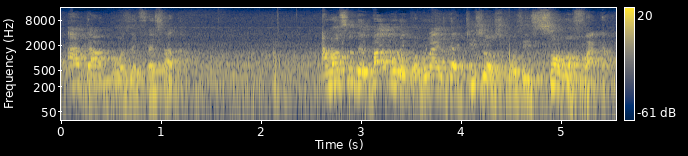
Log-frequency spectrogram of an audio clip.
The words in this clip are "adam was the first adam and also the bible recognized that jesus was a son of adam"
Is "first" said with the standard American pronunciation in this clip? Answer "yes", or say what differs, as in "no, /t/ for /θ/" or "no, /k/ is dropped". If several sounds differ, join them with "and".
no, /t/ is dropped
